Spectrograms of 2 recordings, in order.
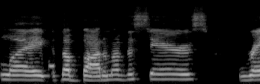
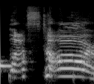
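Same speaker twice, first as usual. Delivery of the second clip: loud, high-pitched yell, calling out; 7 semitones higher, 5 dB louder than usual. The speaker voices a character calling to her sister down the hall: yelling. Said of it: "she is basically yelling down the hall".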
